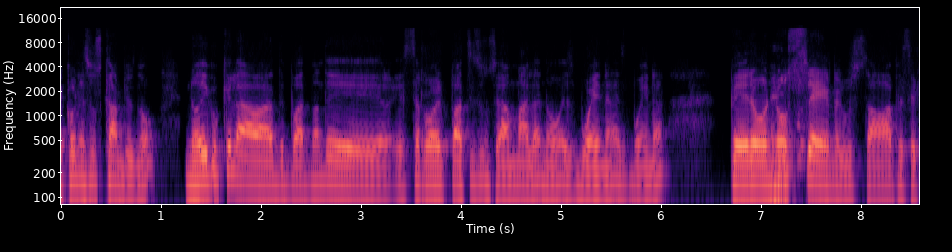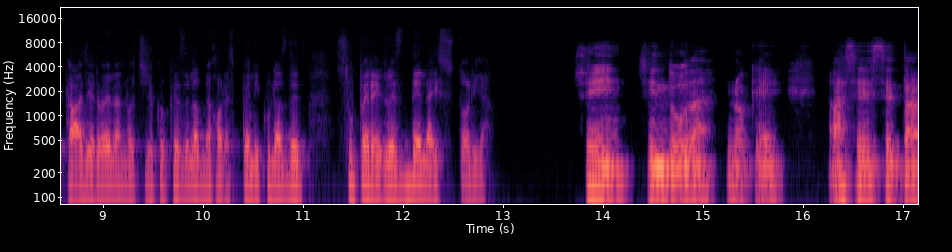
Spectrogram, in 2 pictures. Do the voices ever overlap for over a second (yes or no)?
no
